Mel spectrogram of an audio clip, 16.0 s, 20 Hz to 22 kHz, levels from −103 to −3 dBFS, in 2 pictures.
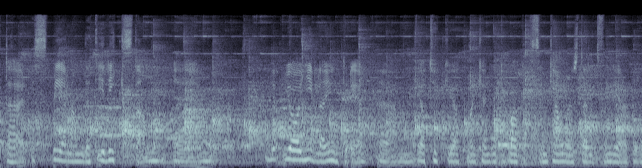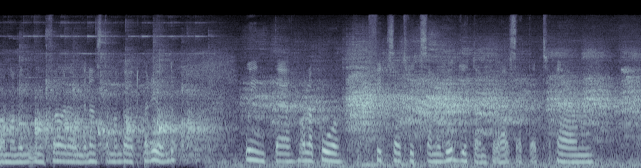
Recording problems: animal sounds; very loud; throughout; 2 dB above the speech

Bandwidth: 15 kHz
